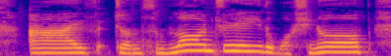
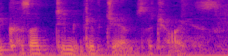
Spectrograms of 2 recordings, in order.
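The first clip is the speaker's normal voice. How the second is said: breathy unvoiced whisper; sneaky whisper about not giving him a choice; whispered aside; 2 semitones lower, 14 dB quieter than usual. Real, not acted. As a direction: whisper it so James barely hears.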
